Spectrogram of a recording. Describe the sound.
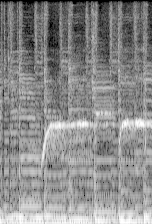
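Two clear, sustained whistled notes glide up and hold over a loud, rhythmic musical backing with steady beats, the whistling bright and prominent in the mix.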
